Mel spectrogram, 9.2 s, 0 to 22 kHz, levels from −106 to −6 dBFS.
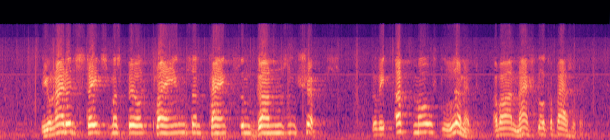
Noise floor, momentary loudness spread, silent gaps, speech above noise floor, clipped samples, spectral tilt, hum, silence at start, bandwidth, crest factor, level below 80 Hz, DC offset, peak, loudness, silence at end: -42 dBFS; 10 LU; none; 25 dB; under 0.1%; -5 dB/octave; none; 0.55 s; 11 kHz; 16 dB; -52 dBFS; under 0.1%; -2 dBFS; -17 LUFS; 0.4 s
